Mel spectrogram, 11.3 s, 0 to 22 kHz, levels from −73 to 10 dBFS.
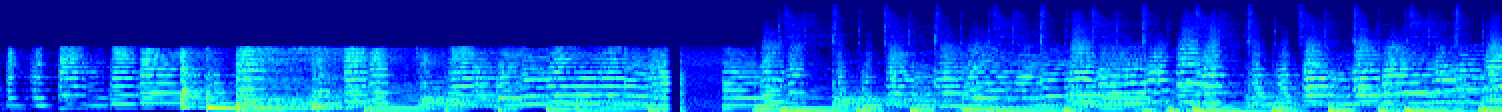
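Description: For the first 5.66 seconds the audio is band-limited, with nothing above 3.8 kHz, then opens up with no gap or level jump, likely an input switched to a poorer device such as a headset call profile, with faint extra noise well below the signal. From 4.99 to 5.43 s there's a long network dropout, likely with about 420 ms papered over by a fading buzzy continuation ending in a brief 40 ms silence before the sound resumes.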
